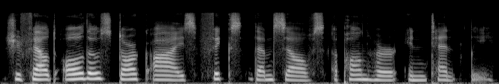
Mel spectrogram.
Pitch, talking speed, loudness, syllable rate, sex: 220 Hz, 130 wpm, -18 LUFS, 3.8 syllables/s, female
